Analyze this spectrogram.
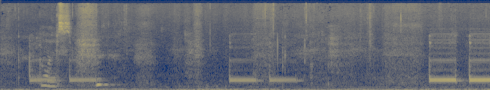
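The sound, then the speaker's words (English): A phone call to a friend connecting during a live radio broadcast: short electronic tones at first, then a steady ringback tone sounding in repeated double pulses at regular intervals over a constant low background hum. “So it's phone a friend time.”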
